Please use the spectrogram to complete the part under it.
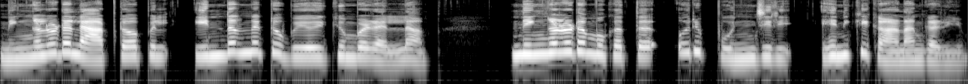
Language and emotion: Malayalam, happy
